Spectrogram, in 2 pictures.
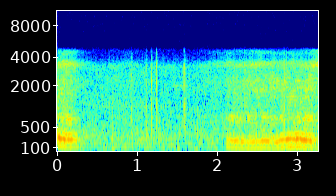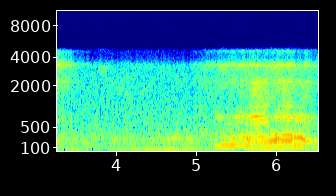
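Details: Snoring.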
